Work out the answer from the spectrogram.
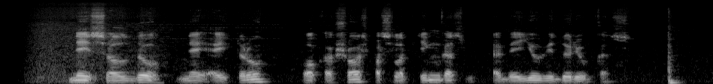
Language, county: Lithuanian, Klaipėda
